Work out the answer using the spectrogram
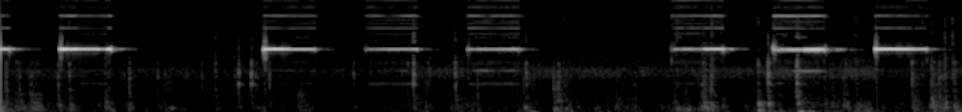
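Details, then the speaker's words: Detector in full alarm during a smoke and carbon monoxide alarm test: shrill high beeps in short irregular bursts over silence. It went off before the smoke test spray was applied. "That was so funny how it activated quick when I was about to spray it."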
